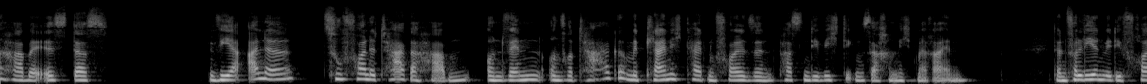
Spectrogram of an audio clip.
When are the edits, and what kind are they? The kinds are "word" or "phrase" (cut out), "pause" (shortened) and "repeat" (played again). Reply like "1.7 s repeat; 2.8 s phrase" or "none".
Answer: none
